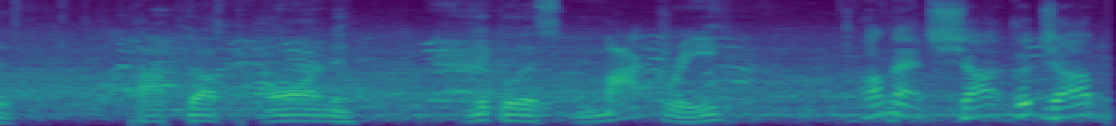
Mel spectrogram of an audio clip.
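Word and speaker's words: Macri: It's spelled M-A-C-R-I, but pronounced Mockery.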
